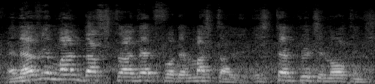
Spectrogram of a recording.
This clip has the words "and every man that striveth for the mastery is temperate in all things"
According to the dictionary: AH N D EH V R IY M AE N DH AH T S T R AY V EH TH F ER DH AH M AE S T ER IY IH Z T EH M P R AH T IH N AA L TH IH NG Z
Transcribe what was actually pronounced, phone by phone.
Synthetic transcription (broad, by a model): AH N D EH V R IY M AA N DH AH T S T R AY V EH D F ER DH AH M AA S T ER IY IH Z T EH M P R AH T IH N AA L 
